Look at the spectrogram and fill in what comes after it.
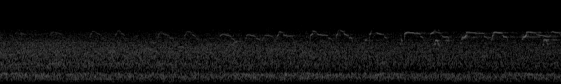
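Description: A small bird chirping in a fast, repeated series of short high notes that grows louder about four seconds in, over a steady faint hiss of outdoor ambience.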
